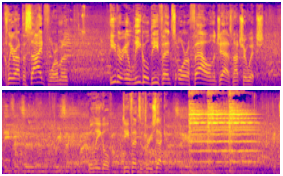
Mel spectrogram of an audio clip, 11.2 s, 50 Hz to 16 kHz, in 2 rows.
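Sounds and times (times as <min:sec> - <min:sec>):
crowd noise at a basketball game: 0:00.0 - 0:11.1
speech: 0:00.1 - 0:01.5, 0:02.1 - 0:10.0
bell ringing during a basketball game broadcast: 0:09.3 - 0:11.0.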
